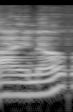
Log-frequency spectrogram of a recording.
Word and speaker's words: Aina: It's actually Aina, but it was Alina.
